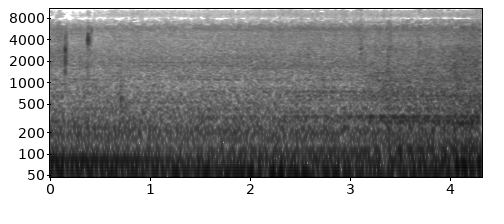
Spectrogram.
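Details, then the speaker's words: Cadillac hearse just after its first start in about 5 weeks: low steady rumble settling into idle with no knocks standing out, street traffic behind; normal idle. "I'm going to keep it ticking over for a little bit."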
